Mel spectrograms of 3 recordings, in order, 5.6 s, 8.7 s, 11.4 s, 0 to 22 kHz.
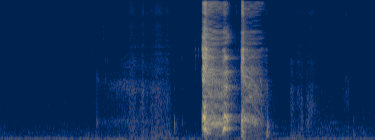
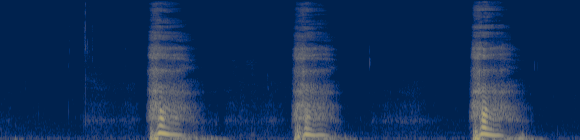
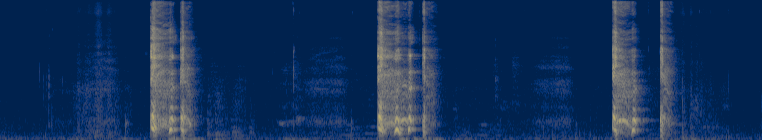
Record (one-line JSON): {"cough_length": "5.6 s", "cough_amplitude": 17443, "cough_signal_mean_std_ratio": 0.21, "exhalation_length": "8.7 s", "exhalation_amplitude": 4921, "exhalation_signal_mean_std_ratio": 0.35, "three_cough_length": "11.4 s", "three_cough_amplitude": 12428, "three_cough_signal_mean_std_ratio": 0.26, "survey_phase": "alpha (2021-03-01 to 2021-08-12)", "age": "45-64", "gender": "Female", "wearing_mask": "No", "symptom_cough_any": true, "symptom_new_continuous_cough": true, "symptom_abdominal_pain": true, "symptom_fatigue": true, "symptom_headache": true, "symptom_onset": "3 days", "smoker_status": "Never smoked", "respiratory_condition_asthma": false, "respiratory_condition_other": false, "recruitment_source": "Test and Trace", "submission_delay": "1 day", "covid_test_result": "Positive", "covid_test_method": "RT-qPCR"}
